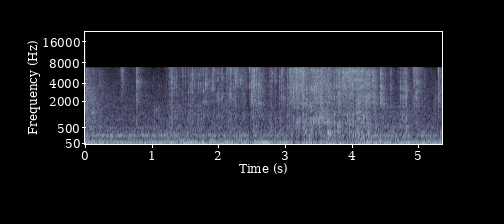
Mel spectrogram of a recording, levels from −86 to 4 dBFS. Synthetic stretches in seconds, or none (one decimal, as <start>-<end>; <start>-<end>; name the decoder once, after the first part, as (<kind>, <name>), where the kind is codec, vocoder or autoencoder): none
